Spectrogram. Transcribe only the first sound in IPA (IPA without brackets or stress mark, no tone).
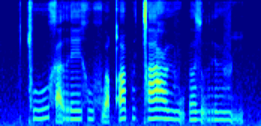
ǀ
